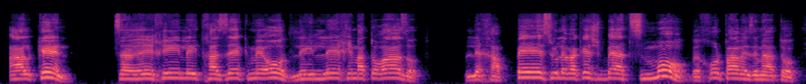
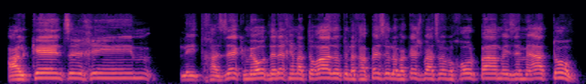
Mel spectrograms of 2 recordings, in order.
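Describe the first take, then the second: First: It is read slowly. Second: It is read fast.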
